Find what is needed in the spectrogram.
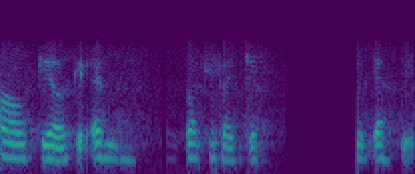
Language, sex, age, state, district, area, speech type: Malayalam, female, 18-30, Kerala, Thrissur, urban, conversation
